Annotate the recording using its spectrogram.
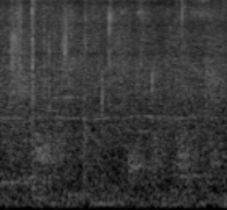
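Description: Low murmur of people's voices with scattered light clicks and taps.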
